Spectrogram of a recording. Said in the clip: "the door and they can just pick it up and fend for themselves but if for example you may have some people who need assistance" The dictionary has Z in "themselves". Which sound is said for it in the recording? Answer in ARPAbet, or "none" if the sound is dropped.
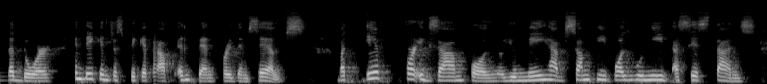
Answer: S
